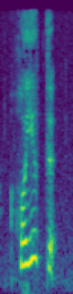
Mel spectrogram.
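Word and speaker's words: ホユプ: ほゆぷ、はい、この最後のぷですけどちょっと弱く発音がなりがちなのではっきりと発音してください。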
